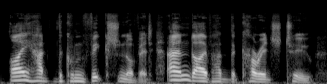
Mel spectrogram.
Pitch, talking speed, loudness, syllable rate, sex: 135 Hz, 220 wpm, -19 LUFS, 6.1 syllables/s, male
